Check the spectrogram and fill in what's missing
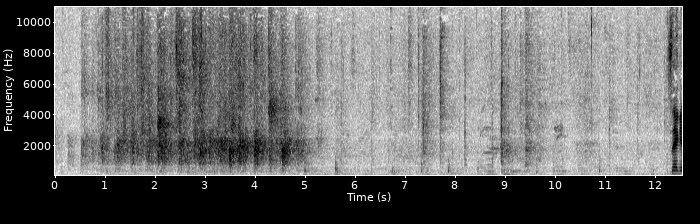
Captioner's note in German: Beifall SPD und vereinzelt CDU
